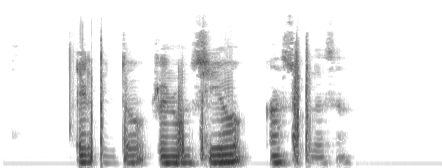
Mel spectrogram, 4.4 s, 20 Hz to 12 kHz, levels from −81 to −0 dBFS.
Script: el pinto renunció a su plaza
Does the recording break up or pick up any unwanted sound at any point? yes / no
no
